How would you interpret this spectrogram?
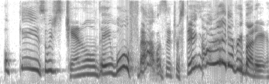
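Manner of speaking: high, loud, buzzing with excitement; loud excited return to the room; excited burst. Real, not acted. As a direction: burst out of the trance fired up. Coming out of channeling a wolf.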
